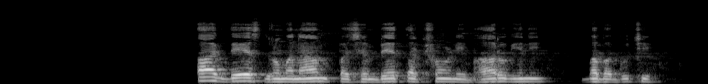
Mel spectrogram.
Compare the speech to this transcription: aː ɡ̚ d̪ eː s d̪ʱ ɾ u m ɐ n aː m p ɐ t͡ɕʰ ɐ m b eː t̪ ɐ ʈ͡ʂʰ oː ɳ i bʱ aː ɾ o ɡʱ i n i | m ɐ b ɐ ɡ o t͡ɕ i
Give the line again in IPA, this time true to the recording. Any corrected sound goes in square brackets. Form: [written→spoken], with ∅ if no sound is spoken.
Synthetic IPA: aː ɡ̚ d̪ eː s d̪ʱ ɾ u m ɐ n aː m p ɐ t͡ɕʰ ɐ m b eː t̪ ɐ ʈ͡ʂʰ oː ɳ i bʱ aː ɾ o ɡʱ i n i | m ɐ b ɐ ɡ [o→u] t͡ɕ i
